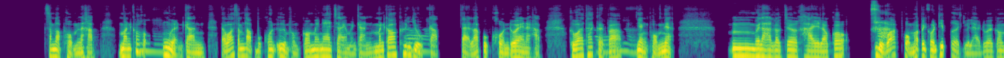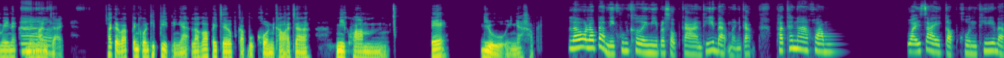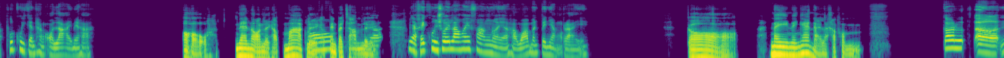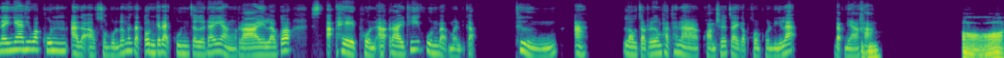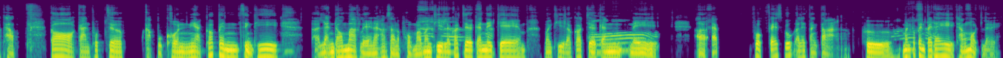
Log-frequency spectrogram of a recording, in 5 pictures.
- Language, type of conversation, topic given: Thai, podcast, เวลาเจอคนต่อหน้าเทียบกับคุยกันออนไลน์ คุณรับรู้ความน่าเชื่อถือต่างกันอย่างไร?
- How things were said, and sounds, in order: distorted speech; other background noise; tsk; laughing while speaking: "อ๋อ"; tapping; stressed: "มาก"; other noise; in English: "random"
